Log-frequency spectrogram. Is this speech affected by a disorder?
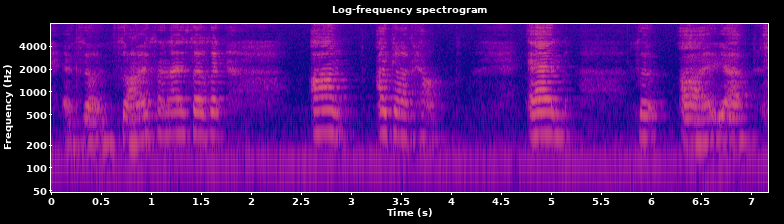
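Yes: cerebral palsy.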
